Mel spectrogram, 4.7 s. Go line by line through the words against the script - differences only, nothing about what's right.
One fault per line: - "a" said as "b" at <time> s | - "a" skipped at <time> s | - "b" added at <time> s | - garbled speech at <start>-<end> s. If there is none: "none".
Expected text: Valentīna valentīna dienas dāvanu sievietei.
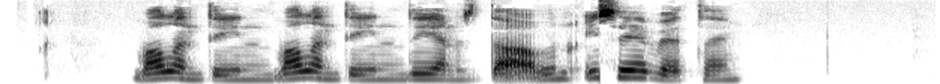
none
